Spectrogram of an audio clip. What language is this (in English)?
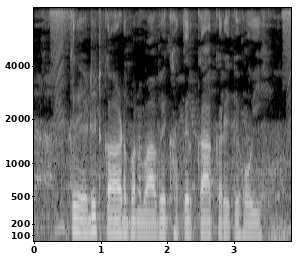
Bhojpuri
